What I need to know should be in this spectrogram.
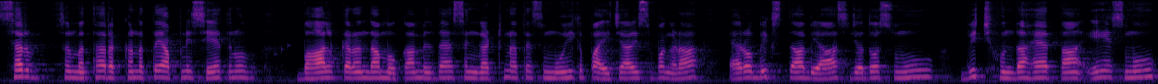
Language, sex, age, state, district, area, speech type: Punjabi, male, 45-60, Punjab, Jalandhar, urban, spontaneous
